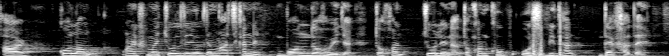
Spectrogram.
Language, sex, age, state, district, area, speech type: Bengali, male, 18-30, West Bengal, Jhargram, rural, spontaneous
